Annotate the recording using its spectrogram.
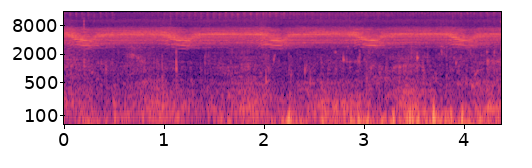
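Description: A chorus of insects buzzing high, swelling and fading about once a second, over a low rumble on the microphone that grows louder in the second half.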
